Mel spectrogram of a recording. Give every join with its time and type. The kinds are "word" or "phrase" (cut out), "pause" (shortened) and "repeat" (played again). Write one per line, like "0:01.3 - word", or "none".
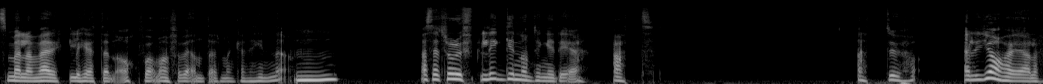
none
